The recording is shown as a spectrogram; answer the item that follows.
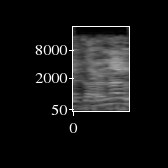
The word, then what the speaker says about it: colonel: कर्नल मतलब क्या, positive ions atom का जो होता है उसको कर्नल बोला जाता है, KERNAL, मिलिट्री वाला कर्नल नहीं, वो कोलोनेल स्पेलिंग है उसका, COLONEL, या कर्नल बोलता हूं।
